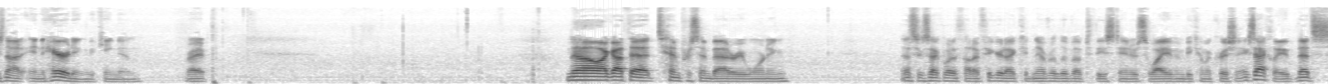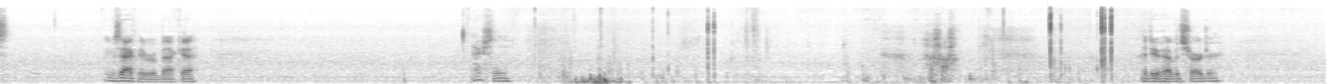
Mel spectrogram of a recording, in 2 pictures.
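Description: A young man talks calmly into a phone microphone, close up, in short bursts with pauses.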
